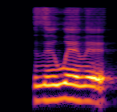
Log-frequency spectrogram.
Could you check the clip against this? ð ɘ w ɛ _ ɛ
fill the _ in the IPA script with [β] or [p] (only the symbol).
β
